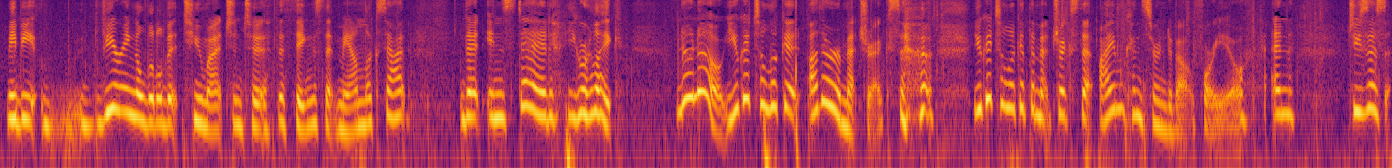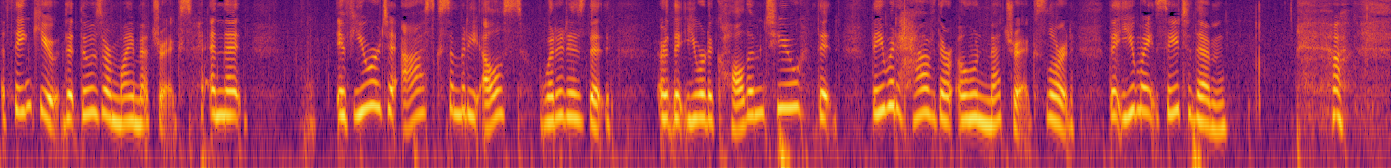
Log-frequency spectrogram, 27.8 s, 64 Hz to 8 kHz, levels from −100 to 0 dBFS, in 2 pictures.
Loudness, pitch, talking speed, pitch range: -16 LUFS, 285 Hz, 185 wpm, 245-320 Hz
